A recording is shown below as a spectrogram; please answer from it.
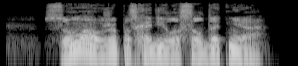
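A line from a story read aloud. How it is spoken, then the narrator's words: Hissing. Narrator (Russian): прошипел дьяк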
